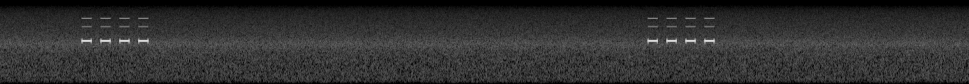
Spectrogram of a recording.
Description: Alarm pattern, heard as an alarm's beeps, played twice, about 2950 Hz. Temporal four. Carbon monoxide.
